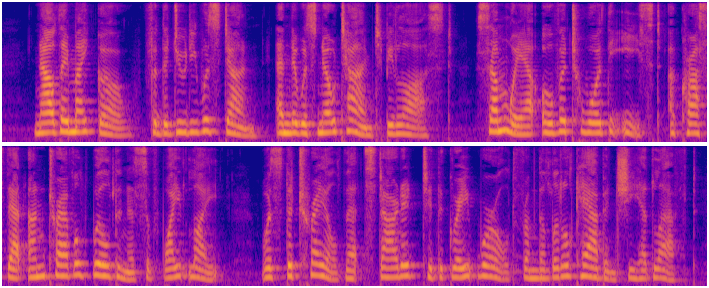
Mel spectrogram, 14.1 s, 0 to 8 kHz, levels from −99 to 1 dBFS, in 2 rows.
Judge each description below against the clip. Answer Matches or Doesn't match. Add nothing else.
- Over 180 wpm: Matches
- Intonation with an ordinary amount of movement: Matches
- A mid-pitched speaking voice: Doesn't match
